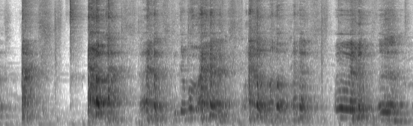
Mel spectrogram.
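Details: Repeated forceful coughs with throat clearing and gasping between bursts, a coughing fit while eating sushi with wasabi during a mukbang; cough from spicy-food irritation.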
